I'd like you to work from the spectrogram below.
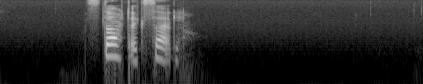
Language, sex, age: Norwegian, female, 21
